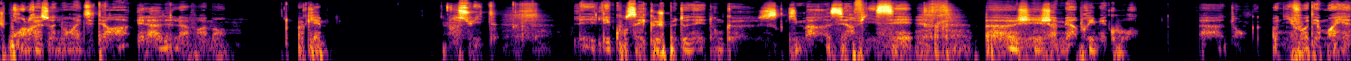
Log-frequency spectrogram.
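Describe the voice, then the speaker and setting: A man whispering at a fairly slow pace, with long, frequent pauses. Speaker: ASMR creator, student. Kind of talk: ASMR whispered talk to camera. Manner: whispered, soft-spoken.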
